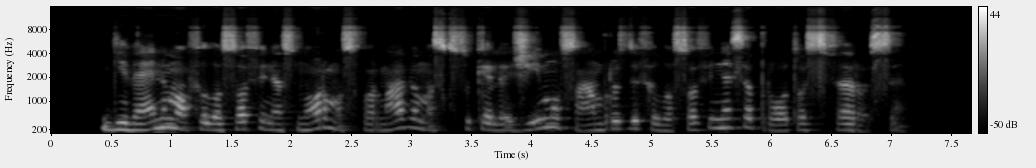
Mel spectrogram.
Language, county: Lithuanian, Šiauliai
